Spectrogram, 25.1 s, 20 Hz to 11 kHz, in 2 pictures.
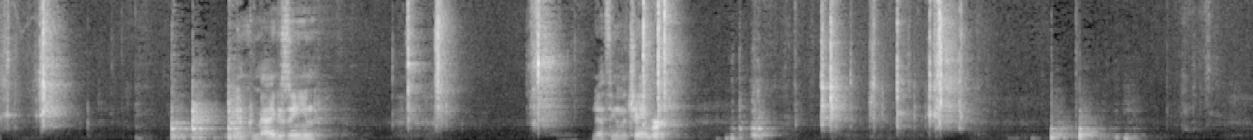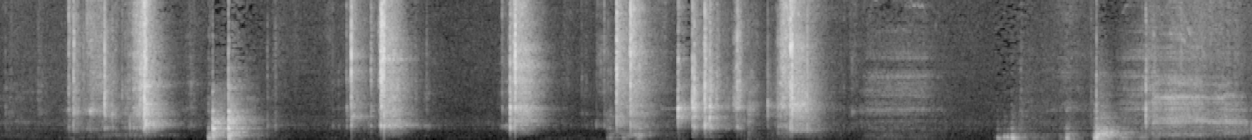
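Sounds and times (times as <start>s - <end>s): pistol metallic clicks: 17.6s - 18.0s.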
